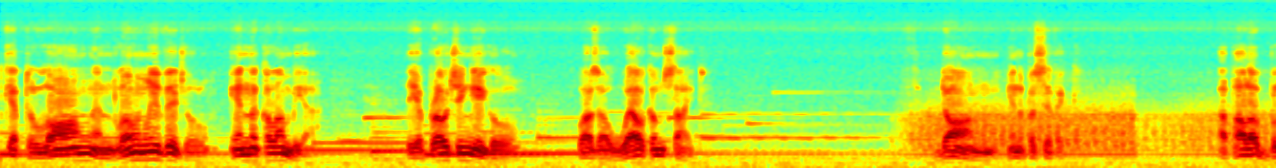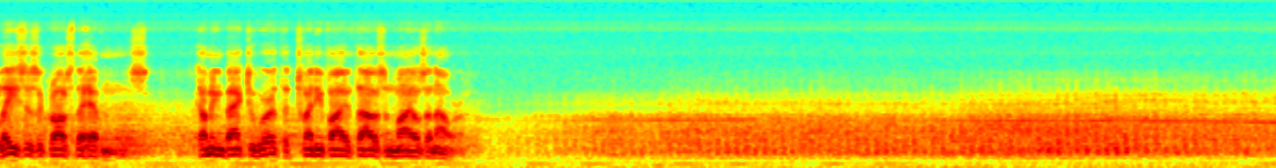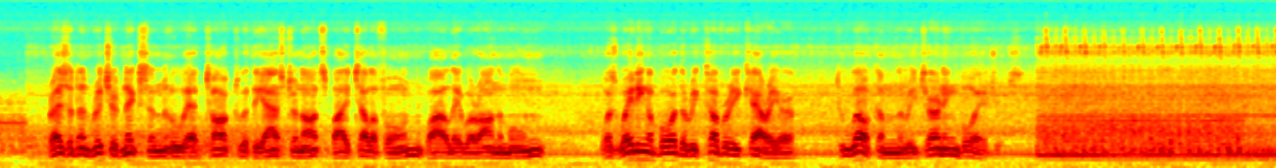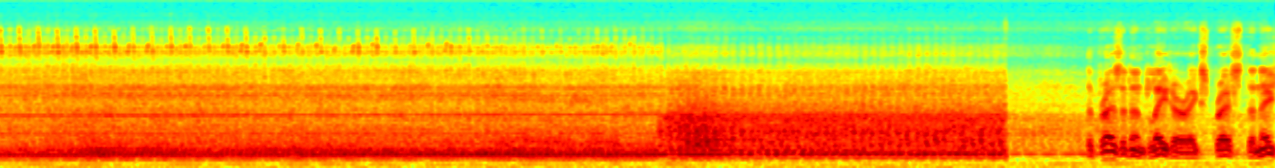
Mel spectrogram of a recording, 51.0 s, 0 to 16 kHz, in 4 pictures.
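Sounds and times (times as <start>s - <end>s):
faint thin whine: 7.8s - 50.5s
engine-like rushing drone: 9.1s - 49.6s.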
